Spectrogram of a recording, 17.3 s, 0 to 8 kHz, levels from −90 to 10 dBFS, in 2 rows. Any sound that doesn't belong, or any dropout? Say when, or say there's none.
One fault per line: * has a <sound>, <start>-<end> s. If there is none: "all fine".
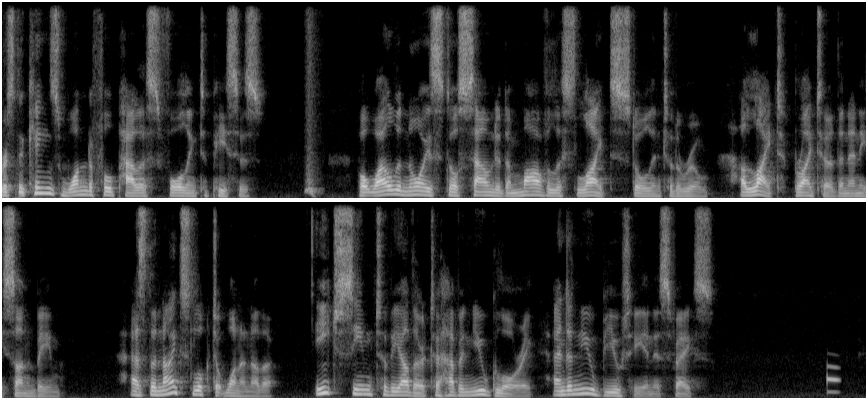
* has a whoosh, 3.0-3.2 s
* has a chirp, 16.9-17.0 s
